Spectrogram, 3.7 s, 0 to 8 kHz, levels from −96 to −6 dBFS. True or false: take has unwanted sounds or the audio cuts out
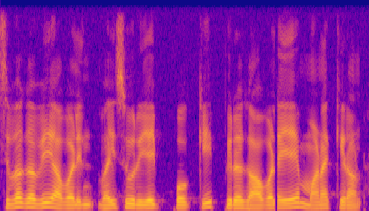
true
